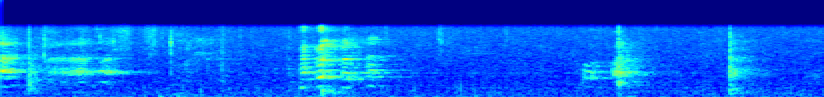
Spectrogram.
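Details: A six-week-old Nigerian Dwarf baby goat pestering a Yorkshire Terrier gives short, wavering bleats, several spaced a second or two apart, over a faint background hiss.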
